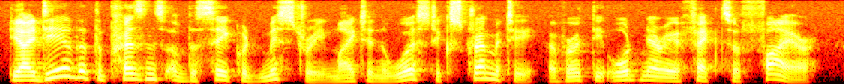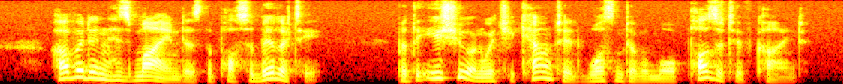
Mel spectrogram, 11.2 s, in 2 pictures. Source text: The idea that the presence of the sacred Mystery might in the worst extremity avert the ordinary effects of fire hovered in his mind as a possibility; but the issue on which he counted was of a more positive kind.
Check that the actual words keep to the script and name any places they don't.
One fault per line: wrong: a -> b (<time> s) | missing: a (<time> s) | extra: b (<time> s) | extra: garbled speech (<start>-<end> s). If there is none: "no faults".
wrong: a -> the (7.0 s)
wrong: was -> wasn't (9.5 s)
